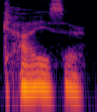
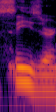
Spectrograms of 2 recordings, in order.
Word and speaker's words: Caesar: to point out that the accurate pronunciation back then for the Romans was Kaiser which is very close to the German word Kaiser which is directly adopted. So Caesar was actually pronounced Kaiser.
